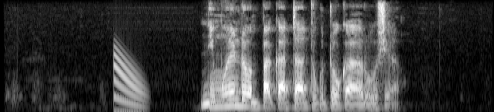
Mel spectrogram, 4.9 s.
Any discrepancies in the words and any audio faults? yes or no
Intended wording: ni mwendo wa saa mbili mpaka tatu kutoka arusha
yes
